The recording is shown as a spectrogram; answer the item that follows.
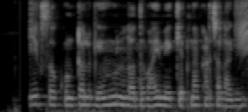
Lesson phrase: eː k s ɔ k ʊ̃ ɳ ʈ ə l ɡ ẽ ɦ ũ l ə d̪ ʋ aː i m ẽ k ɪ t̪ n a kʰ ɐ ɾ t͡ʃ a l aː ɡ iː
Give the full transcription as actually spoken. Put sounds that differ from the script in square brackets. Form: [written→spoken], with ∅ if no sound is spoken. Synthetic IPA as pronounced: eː k s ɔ k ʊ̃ ɳ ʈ ə l ɡ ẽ ɦ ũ l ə d̪ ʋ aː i m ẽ k ɪ t̪ n a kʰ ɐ ɾ t͡ʃ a l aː ɡ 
